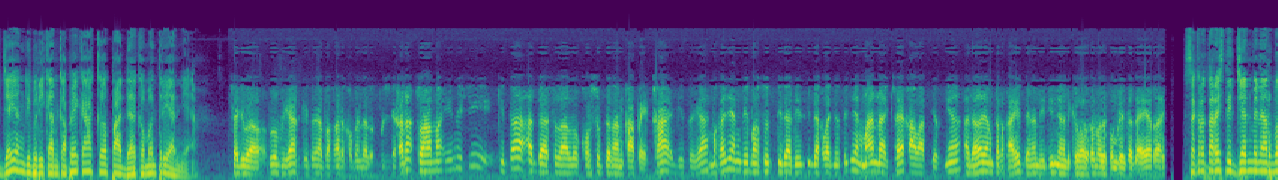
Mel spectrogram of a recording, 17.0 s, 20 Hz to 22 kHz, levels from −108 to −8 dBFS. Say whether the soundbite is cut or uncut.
cut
